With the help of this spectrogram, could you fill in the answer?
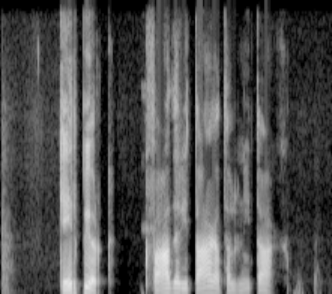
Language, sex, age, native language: Icelandic, male, 20-29, Icelandic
